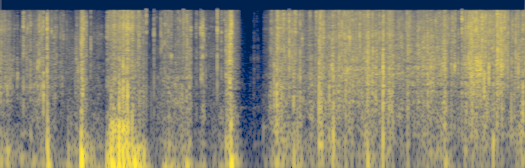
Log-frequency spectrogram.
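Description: A thin, crumpled aluminium foil sheet, formed into a hollow, loose wad, is crinkled and rubbed with fingertips, partly pressed over the mic grille and partly held in hand. Dense, bright crackling and crinkling runs throughout, with occasional low thumps where the foil presses against the grille. There is a brief near-silent pause just before the two-second mark, after which the crinkling resumes.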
